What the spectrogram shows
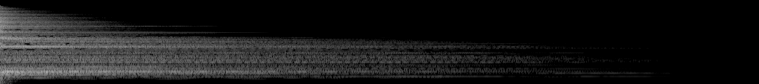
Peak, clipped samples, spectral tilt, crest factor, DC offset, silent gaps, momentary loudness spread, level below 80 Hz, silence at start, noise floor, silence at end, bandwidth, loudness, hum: -4 dBFS; under 0.1%; 2.5 dB/octave; 26 dB; under 0.1%; none; 25 LU; -80 dBFS; 0 s; -89 dBFS; 2.85 s; 15.5 kHz; -27 LUFS; none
